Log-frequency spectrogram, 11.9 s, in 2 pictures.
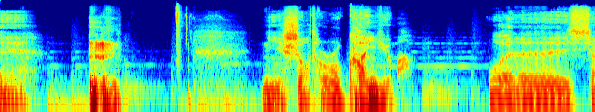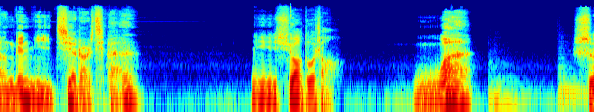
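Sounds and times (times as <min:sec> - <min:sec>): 
person performing a throaty cough: 0:00.9 - 0:01.3
speech: 0:00.9 - 0:01.3, 0:02.6 - 0:04.2, 0:04.9 - 0:07.4, 0:08.5 - 0:09.4, 0:10.1 - 0:10.7, 0:11.7 - 0:11.8
faint breathy sound: 0:01.9 - 0:02.6.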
